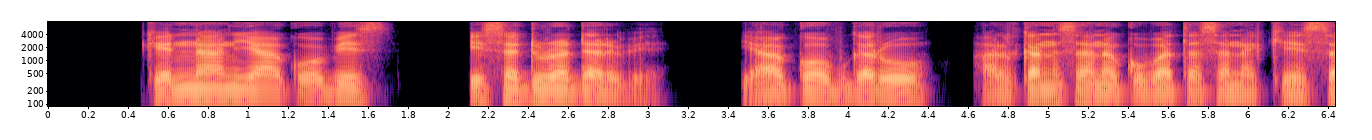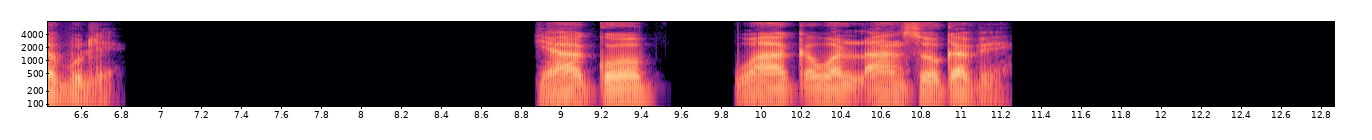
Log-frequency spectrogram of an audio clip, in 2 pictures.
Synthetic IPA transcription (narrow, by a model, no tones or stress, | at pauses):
kɛnːaːnjaːkʼo̞ːbɪs | ɪsɐd̪ʊɾɐd̪ɐɾbɛ̰ | ja̰ːkʼo̞ːbɡɐɾuː | hɐ̰lkɐnsɐnɐkʼʊbɐt̪ɐsɐnɐke̞ːsːɐbʊlɛ | jaːkʼo̞ːb̚ | waːkʼɐwɐlʔaːnsokʼɐbɛ̰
